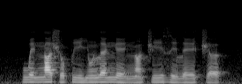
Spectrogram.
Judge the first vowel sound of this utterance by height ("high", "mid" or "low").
mid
